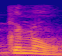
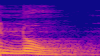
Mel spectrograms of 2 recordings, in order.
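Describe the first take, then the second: First: The word begins with a k sound. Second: The word begins with an n sound. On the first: The speaker calls it wrong. "ना कि कनो" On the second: The speaker calls it right. "इसे पढ़ेंगे नो"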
